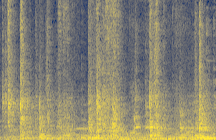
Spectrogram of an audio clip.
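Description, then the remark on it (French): An old corrugated metal sheet serving as the door of a small brick workers' house on a vacant lot beside a construction site is dragged and rattled, producing harsh, clanking scrapes with several sharper metallic bursts over a steady noisy rumble, fairly loud. “Une vieille tôle ondulée sert de porte.”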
